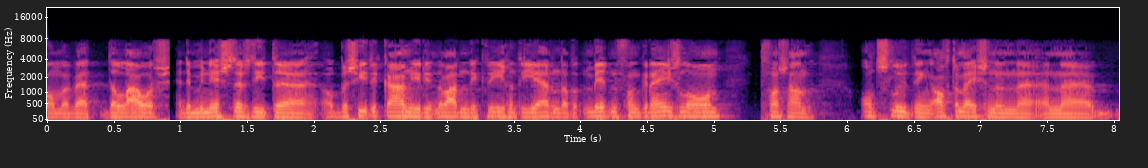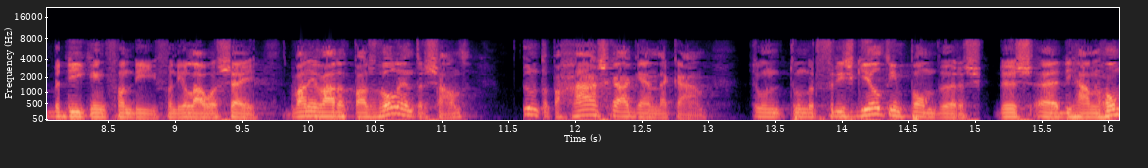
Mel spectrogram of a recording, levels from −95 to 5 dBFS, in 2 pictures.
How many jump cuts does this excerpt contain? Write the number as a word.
three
